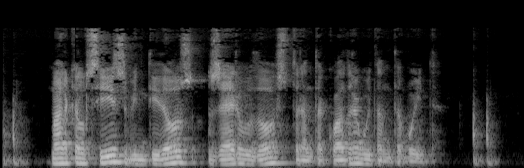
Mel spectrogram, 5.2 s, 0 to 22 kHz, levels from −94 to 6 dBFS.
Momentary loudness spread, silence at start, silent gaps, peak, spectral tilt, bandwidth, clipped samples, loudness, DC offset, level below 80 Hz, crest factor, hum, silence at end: 20 LU; 0.05 s; none; -4 dBFS; -5 dB/octave; 11.5 kHz; under 0.1%; -25 LUFS; under 0.1%; -62 dBFS; 20 dB; none; 0.3 s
